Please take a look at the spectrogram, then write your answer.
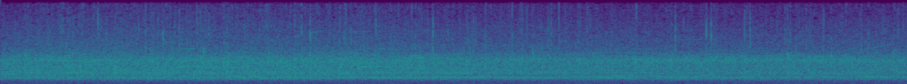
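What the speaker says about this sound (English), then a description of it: "The crowd are making a heck of a lot of noise even before the first ball's been bowled." Cricket stadium crowd at a Hobart Hurricanes versus Adelaide Strikers match roaring in a steady, dense wash of cheering and scattered clapping, loud and unbroken before the first ball.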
